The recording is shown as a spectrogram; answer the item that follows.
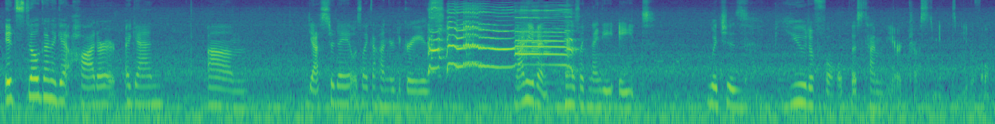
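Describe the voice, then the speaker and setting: Chatty woman vlogging amid clear outdoor noise. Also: mid-range voice, measured pace. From lives in the Arizona desert, US. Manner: informal, rambling, chatty. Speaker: host of a home gardening vlog. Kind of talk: casual chat to camera. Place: outdoors in a backyard garden and porch. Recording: noisy outdoor recording with ambient sounds. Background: rooster crowing, chickens, outdoor ambience.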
